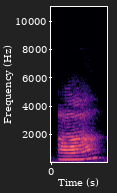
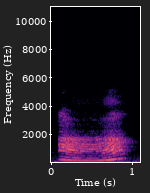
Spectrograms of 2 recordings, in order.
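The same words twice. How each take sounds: First: The pitch rises from middle to high. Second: The pitch starts low, dips, then rises. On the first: "Second tone. ... Like you have a question" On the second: "Third tone. You start from low position"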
